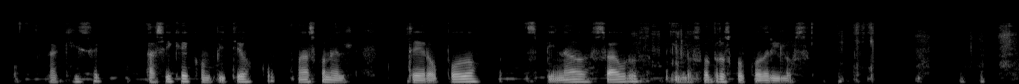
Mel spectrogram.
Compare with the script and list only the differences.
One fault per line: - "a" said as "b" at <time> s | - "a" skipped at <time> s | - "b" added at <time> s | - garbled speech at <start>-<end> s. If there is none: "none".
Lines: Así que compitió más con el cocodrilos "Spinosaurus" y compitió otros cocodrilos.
- "cocodrilos" said as "terópodo" at 4.0 s
- "compitió" said as "los" at 6.8 s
